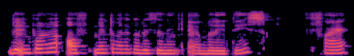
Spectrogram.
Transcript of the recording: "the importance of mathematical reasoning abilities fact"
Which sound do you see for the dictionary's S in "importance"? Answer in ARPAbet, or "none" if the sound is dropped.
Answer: none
